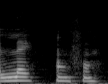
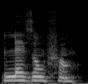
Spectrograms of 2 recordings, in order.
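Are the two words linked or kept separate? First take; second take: separate; linked. First: The two words are kept separate. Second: The two words are linked together. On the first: The speaker calls it wrong. "Notice we don't say" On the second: The speaker calls it right. "Same for"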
